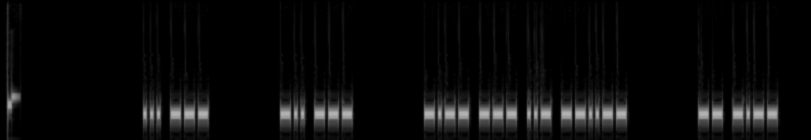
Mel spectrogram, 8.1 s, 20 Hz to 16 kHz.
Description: Morse code, heard as a keyed tone, about 34 wpm, 700 Hz. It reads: SO DO YOU, MY
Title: 3x Word-Spacing - Sentences from Top 400 Words - 35wpm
